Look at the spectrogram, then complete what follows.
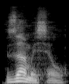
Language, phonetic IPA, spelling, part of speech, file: Russian, [ˈzamɨsʲɪɫ], замысел, noun, Ru-замысел.ogg
- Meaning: 1. intention, plan, design, scheme 2. conception, idea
